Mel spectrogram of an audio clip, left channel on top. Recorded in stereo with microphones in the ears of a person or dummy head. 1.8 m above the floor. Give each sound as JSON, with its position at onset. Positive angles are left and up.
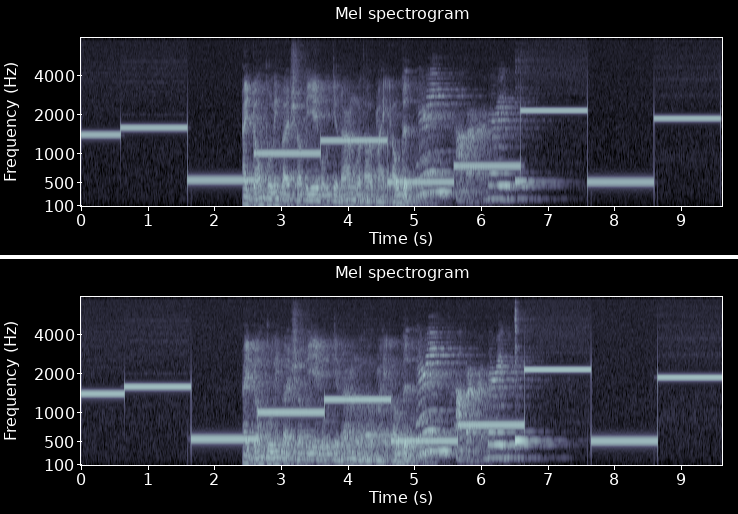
{"t": 2.4, "sound": "a man speaking", "side_deg": 25, "distance_m": 0.8}
{"t": 5.0, "sound": "a woman speaking", "side_deg": -35, "distance_m": 2.5}
{"t": 6.5, "sound": "a cowbell", "side_deg": -85, "distance_m": 0.5}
